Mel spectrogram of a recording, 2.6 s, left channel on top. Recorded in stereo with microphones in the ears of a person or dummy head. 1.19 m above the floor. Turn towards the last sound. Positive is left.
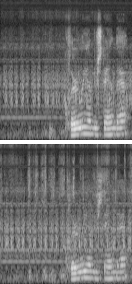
turn(degrees=80)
